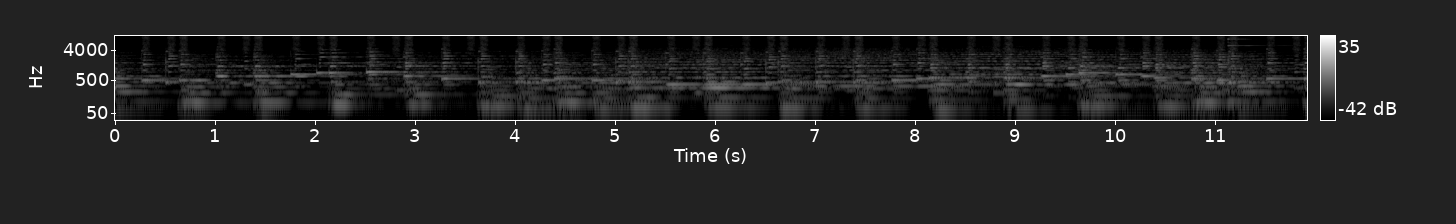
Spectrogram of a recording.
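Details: Upbeat instrumental music with a steady plucked beat plays throughout, and no animal sounds.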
